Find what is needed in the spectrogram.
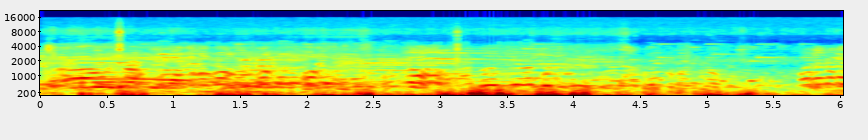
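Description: Distant shouts and calls from voices on and around a football pitch, loudest in the first second or two, over low outdoor rumble.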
